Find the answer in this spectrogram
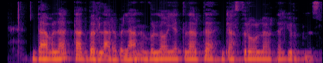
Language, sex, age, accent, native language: Uzbek, male, 18-24, Toshkent viloyati, Uzbek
